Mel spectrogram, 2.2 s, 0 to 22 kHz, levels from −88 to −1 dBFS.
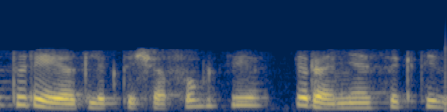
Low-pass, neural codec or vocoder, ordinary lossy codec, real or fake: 3.6 kHz; none; MP3, 32 kbps; real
